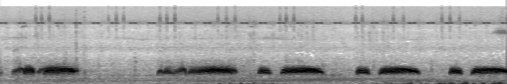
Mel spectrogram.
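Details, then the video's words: Spotted dove newly caught from the wild, Đồng Pha type, now molting. Soft hollow cooing runs as quick short-long phrases: a clipped note leading into a sustained, gently curved coo, repeated several times with brief pauses. "Bổi Đồng Pha tốt tiếng , liền lẹ , bài khá , gù tốt"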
